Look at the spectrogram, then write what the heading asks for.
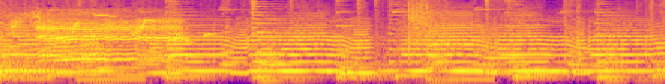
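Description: A little goat bleats loudly in a run of several wavering, nasal cries that follow one another almost without pause.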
